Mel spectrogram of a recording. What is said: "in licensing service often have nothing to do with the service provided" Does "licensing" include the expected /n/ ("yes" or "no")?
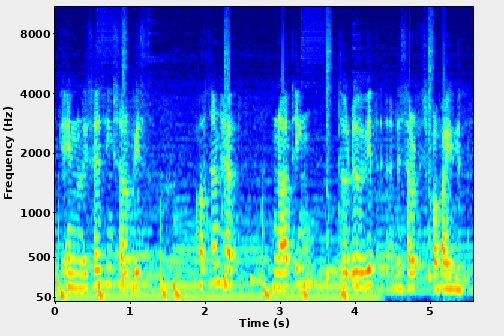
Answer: no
